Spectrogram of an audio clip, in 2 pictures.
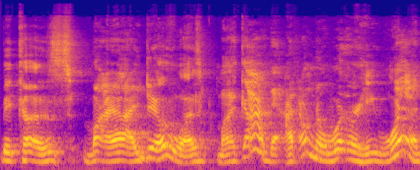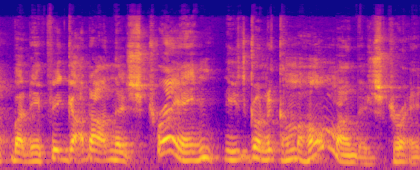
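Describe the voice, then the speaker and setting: Over noticeable background noise, a man with a fairly high pitch and lively intonation talks at a very slow pace with hardly any pauses. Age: 70s. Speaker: pastor and counselor. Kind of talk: testimony.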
